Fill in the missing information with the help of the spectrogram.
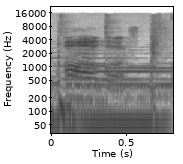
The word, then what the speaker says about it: August: Cuidado con August, porque se escribe A-U-G-U-S-T, August, ¿vale? Pero no tiene ni la A ni la U. La O. August.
